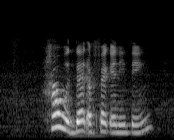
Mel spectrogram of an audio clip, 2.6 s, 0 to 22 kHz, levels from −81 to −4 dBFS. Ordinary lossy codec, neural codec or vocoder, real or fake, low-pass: none; none; real; 7.2 kHz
